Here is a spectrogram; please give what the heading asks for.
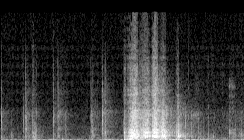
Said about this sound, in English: now we need a file, and just move out those areas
